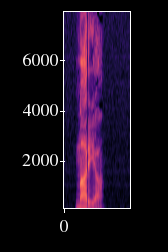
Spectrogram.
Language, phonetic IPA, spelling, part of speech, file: Polish, [ˈmarʲja], Maria, proper noun, Pl-Maria.ogg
